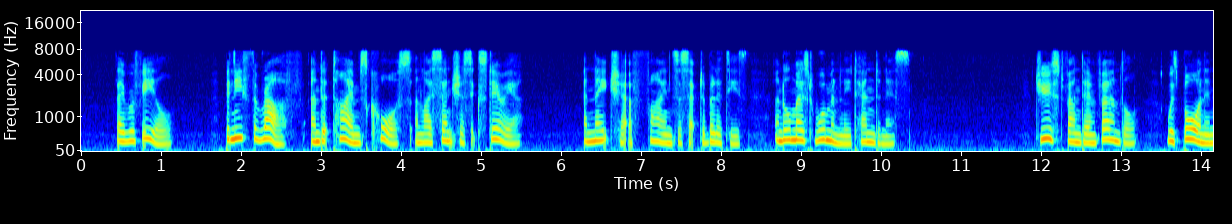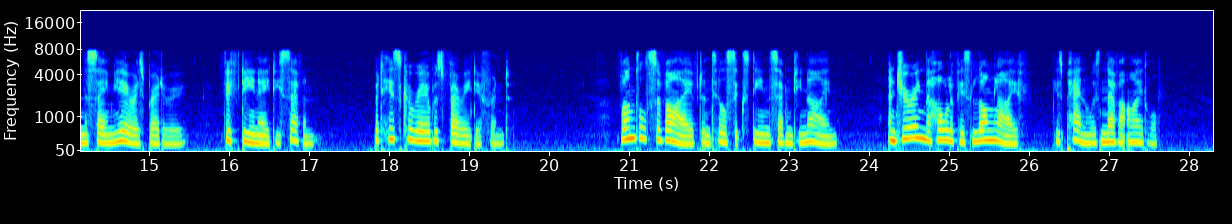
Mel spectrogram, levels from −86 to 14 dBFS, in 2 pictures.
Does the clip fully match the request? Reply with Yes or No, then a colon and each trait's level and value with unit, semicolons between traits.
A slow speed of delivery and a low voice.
No: slow, 120 wpm; high, 225 Hz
